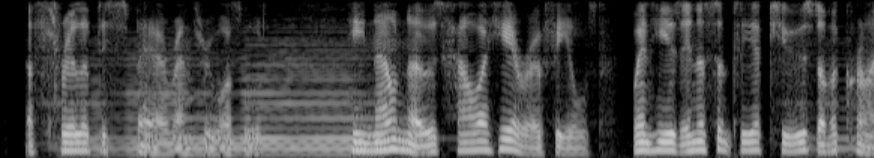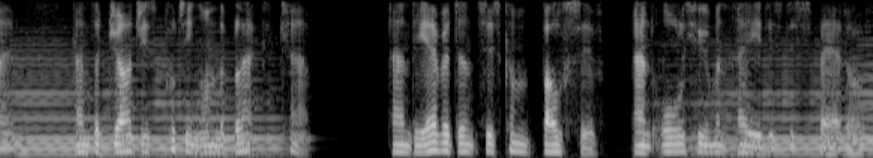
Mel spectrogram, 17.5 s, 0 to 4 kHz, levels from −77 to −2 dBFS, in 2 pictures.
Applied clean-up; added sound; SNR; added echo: neural mask model RNNoise.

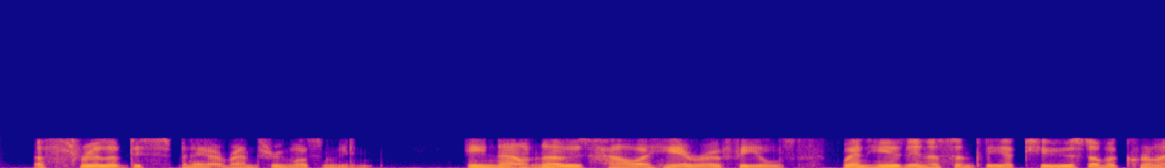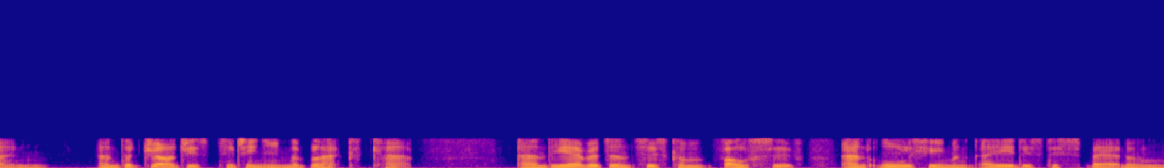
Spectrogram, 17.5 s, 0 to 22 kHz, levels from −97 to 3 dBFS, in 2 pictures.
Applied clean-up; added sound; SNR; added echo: neural diffusion model UNIVERSE++.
